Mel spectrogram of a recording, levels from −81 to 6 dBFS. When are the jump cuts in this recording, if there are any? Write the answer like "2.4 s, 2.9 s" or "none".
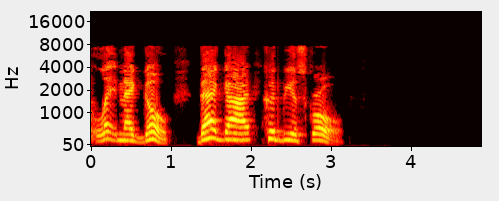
2.1 s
